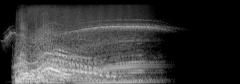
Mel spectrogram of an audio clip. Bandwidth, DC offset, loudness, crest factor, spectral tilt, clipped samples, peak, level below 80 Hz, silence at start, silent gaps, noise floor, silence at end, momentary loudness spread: 17.5 kHz; under 0.1%; -13 LUFS; 14 dB; -4.5 dB/octave; under 0.1%; 0 dBFS; -38 dBFS; 0.05 s; none; -81 dBFS; 0.8 s; 15 LU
